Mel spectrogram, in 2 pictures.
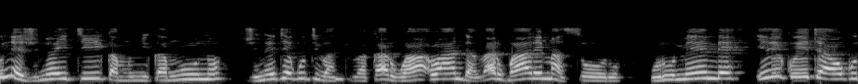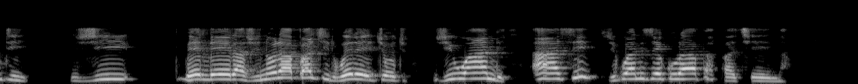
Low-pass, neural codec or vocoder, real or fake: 5.4 kHz; none; real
